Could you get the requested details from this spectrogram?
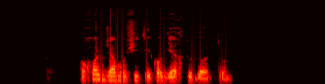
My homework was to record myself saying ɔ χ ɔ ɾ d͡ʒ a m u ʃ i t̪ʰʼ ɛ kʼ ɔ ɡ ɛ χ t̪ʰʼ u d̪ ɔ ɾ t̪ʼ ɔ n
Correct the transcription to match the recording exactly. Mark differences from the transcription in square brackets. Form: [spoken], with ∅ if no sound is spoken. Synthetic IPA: ɔ χ ɔ ɾ d͡ʒ a m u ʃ i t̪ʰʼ [i] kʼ ɔ ɡ ɛ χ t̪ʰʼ u d̪ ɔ ɾ t̪ʼ [u] n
